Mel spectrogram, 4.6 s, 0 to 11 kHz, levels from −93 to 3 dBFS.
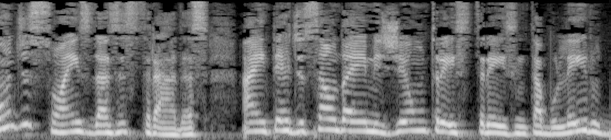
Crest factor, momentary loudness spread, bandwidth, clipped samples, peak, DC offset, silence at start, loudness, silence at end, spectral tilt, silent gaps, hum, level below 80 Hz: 12 dB; 2 LU; 11 kHz; under 0.1%; -2 dBFS; under 0.1%; 0 s; -14 LUFS; 0 s; -4.5 dB/octave; none; none; -48 dBFS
